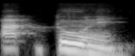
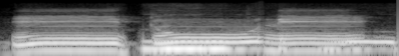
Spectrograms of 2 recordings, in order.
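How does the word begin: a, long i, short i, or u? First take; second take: a; long i. First: The word begins with a short a vowel. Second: The word begins with a long i vowel. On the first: The speaker calls it wrong. "Yang paling salah adalah a'tuni" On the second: The speaker calls it right. "I dua harokat, i panjang"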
